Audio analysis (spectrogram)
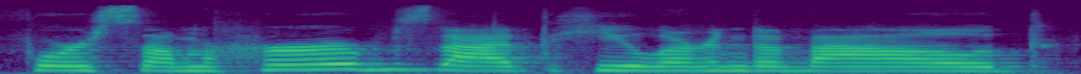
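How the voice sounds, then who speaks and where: A woman's voice: fairly high pitch, steady tone, slow, clear, resonant tone. A woman chatting casually as a player in a tabletop game, on slightly dull audio.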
